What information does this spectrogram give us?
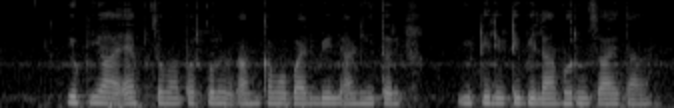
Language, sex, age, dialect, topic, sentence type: Marathi, male, 51-55, Southern Konkan, banking, statement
